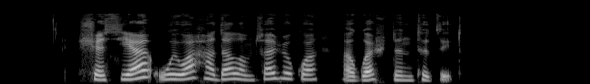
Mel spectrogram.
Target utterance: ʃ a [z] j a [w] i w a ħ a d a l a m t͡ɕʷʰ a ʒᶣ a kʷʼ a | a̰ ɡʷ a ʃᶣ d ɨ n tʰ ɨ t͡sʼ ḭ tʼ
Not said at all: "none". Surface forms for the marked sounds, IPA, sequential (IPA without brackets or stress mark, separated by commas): s, w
